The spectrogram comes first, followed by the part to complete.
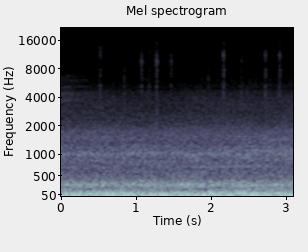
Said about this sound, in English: I'm on the freeway and some guy just buzzed right past me.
